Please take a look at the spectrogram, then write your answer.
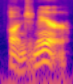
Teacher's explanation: And it's also important to focus on pronouncing the word engineer clearly with the stress falling on that final syllable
